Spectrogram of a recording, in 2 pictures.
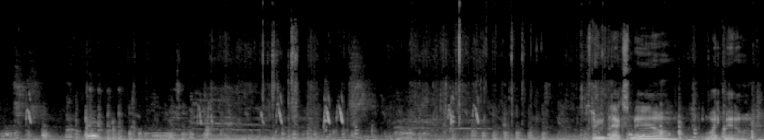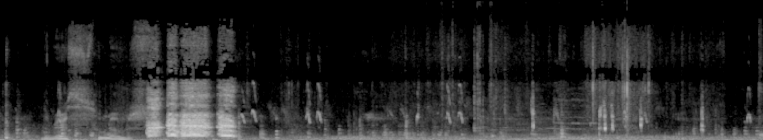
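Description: Young chickens peep and chirp close by.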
